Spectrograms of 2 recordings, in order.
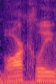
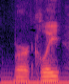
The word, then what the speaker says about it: Berkeley: Doctrine was George Barkley it's pronounced Barkley like the basketball player not Berkeley although Berkeley California is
